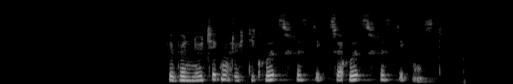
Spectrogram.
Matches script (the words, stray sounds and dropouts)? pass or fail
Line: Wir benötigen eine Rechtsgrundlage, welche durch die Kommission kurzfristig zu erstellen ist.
fail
